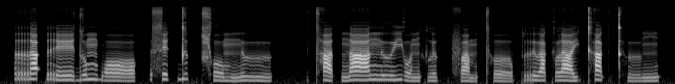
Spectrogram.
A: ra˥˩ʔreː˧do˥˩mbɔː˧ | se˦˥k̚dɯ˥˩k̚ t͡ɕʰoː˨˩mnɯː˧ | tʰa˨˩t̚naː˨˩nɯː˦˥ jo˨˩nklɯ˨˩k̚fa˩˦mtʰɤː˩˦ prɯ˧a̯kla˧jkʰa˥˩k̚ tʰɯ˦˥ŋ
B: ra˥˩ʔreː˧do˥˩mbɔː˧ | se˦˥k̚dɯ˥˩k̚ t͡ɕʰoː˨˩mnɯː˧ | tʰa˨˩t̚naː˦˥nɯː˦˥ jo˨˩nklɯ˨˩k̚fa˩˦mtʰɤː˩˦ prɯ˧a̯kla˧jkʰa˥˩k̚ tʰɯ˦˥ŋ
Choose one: B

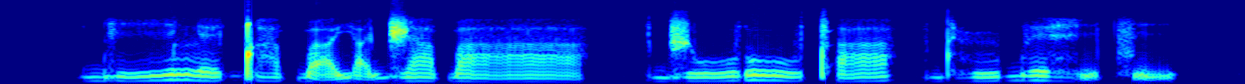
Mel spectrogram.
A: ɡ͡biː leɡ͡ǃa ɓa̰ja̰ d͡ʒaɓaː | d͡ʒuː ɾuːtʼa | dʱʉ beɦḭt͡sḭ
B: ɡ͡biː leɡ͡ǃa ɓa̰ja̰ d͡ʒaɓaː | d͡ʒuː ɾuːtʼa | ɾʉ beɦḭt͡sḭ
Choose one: A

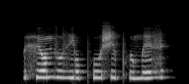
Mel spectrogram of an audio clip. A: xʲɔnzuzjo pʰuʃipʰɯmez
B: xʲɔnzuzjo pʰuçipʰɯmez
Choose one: A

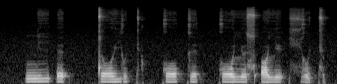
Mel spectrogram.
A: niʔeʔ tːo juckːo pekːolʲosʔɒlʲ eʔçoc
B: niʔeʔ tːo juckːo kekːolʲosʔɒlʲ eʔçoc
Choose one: B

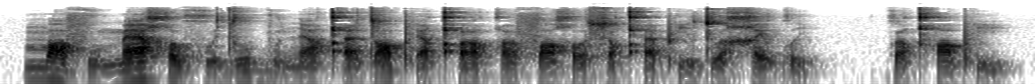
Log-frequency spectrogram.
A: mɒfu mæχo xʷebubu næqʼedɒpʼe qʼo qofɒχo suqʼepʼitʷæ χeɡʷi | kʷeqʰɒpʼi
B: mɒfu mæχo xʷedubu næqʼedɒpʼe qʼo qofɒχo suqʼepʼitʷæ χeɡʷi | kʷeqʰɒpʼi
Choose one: B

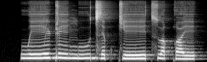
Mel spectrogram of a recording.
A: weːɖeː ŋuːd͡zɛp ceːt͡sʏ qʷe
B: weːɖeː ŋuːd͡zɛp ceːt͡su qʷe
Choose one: B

